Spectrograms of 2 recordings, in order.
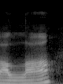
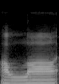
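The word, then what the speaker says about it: الله: So always remember the lam of Allah is always 2 lengths long.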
